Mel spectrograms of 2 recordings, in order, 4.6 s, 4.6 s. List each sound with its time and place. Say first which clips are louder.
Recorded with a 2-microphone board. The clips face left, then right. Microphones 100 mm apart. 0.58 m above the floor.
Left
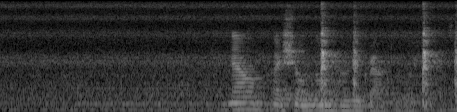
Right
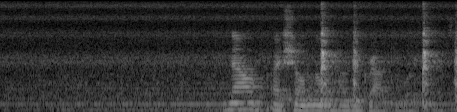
2.2 s a man speaking: right 2 dB; 25° right (ahead or behind), 3 m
